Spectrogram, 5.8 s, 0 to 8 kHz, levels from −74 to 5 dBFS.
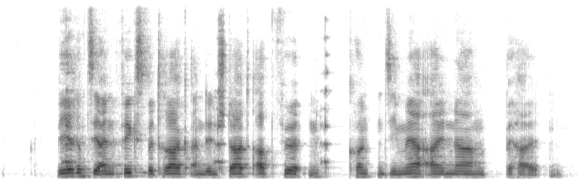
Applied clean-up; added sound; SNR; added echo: neural mask model RNNoise.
